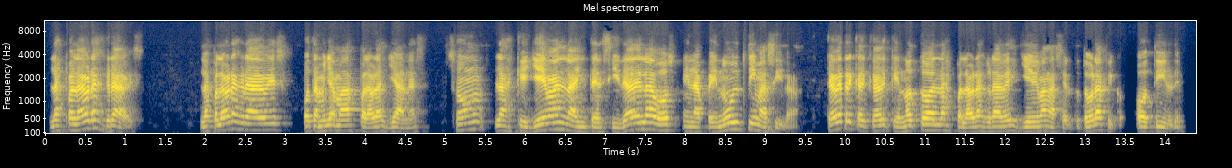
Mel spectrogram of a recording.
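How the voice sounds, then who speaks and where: Man reading a class presentation, lo-fi. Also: fairly high pitch. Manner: explanatory, slows down to read example words. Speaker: student presenter. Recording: muffled lo-fi recording.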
